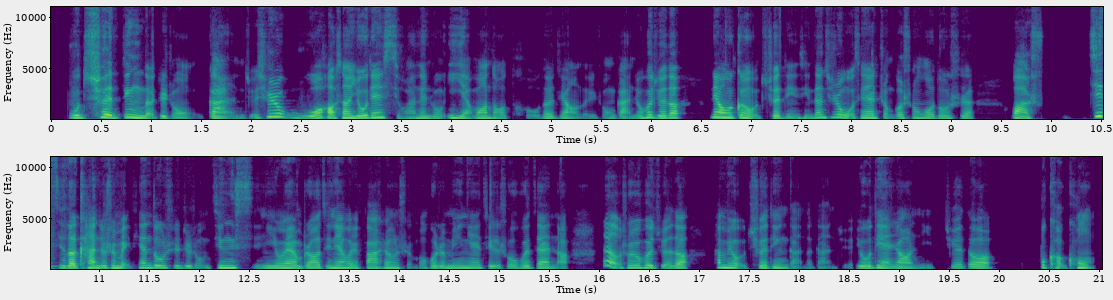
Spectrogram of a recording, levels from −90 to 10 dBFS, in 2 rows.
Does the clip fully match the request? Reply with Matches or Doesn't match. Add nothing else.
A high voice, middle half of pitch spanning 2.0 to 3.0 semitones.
Matches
